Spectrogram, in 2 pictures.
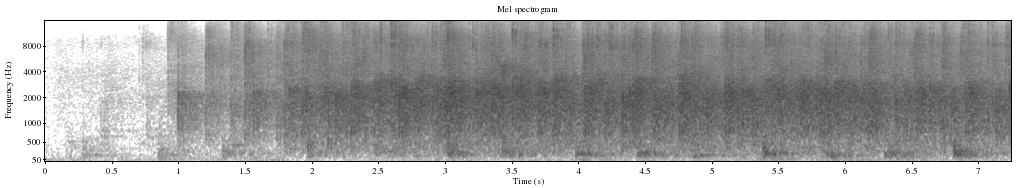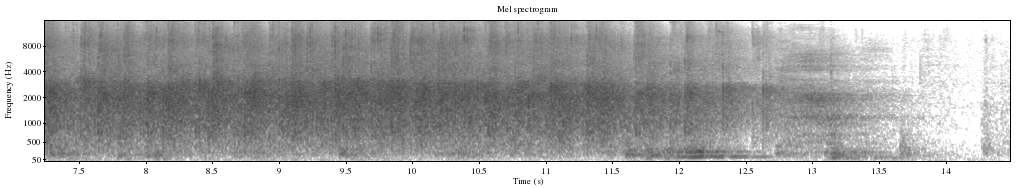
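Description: An audience applauds in an echoing hall.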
